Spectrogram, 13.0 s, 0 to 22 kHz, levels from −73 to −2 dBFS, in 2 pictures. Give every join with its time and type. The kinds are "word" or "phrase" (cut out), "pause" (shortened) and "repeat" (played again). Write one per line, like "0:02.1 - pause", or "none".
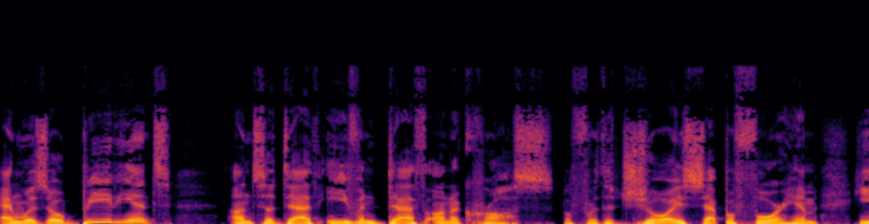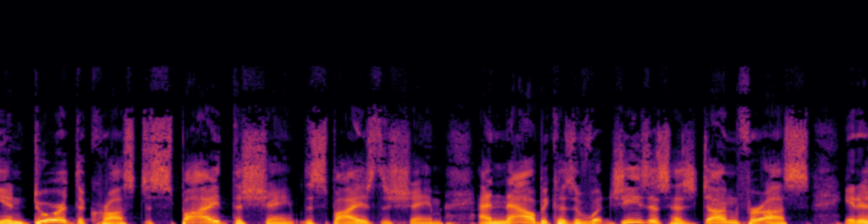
0:04.2 - pause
